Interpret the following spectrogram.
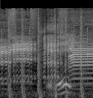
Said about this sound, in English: There's three sheep already.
